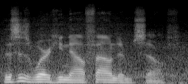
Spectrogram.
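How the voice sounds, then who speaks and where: Man as a low-voiced solemn fantasy narrator, noisy. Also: normal speed, natural voice. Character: solemn male storyteller of a fantasy tale. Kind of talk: scripted dramatic narration. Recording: clear background ambience noise.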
